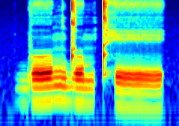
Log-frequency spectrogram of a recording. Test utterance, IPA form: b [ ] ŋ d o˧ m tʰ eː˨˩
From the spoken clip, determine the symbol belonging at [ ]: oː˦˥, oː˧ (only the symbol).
oː˦˥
